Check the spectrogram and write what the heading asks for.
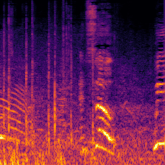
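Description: Shouting voices from a rally crowd, with one loud call falling in pitch about one and a half seconds in.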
